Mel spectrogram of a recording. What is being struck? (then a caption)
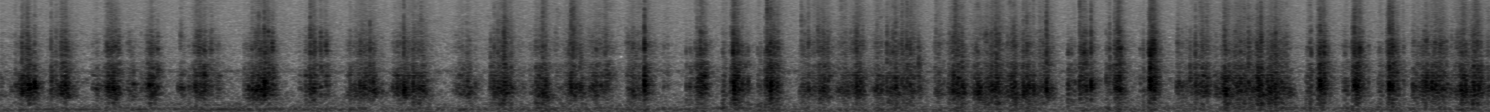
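Woven straw hat. Long red nails scratch the woven crown of a cream straw hat with a hollow crown. The result is a quick, steady run of short, dry scratching strokes with a papery midrange rasp and a bright, hissy edge. Each stroke cuts off almost at once.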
